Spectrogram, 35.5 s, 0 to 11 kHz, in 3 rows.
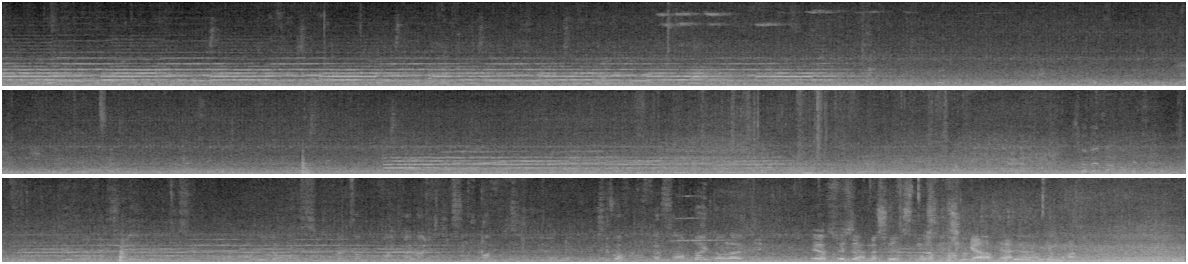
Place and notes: Bd Félix Faure, Saint-Denis, France - Corner of Bld Félix Faure & R. Gabriel Péri
This recording is one of a series of recording mapping the changing soundscape of Saint-Denis (Recorded with the internal microphones of a Tascam DR-40).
